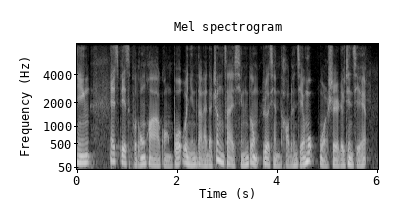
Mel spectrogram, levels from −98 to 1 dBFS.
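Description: From 0.40 to 0.66 s, and again from 5.88 s to the end at 6.02 s, the quiet background turns into a smooth, featureless hiss, about 2 dB and then about 4 dB quieter than the real background, which sits about 26 and 33 dB below the loud parts. This is comfort noise in place of the background, likely from discontinuous transmission: the sender paused sending and the receiver filled the gap with synthetic noise, here heard through a band that stops at 8 kHz.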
